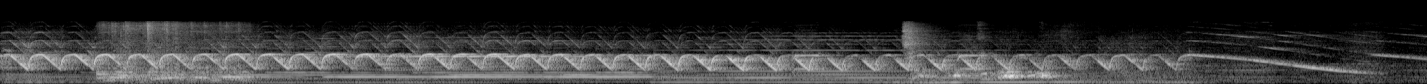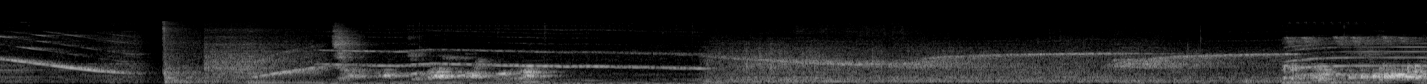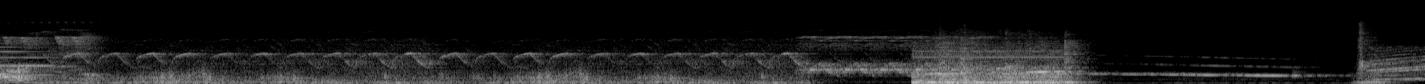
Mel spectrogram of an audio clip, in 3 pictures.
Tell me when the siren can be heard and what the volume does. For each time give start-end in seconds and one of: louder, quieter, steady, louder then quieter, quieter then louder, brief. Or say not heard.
0.0-42.7 quieter.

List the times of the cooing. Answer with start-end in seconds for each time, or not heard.
0.9-2.5, 9.0-10.6, 17.6-19.6, 27.1-29.6, 37.6-39.3.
